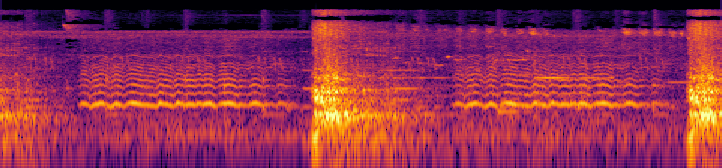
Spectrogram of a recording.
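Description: Lion roars played as a sound effect, three of them about three seconds apart, with a wavering hum between the roars.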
